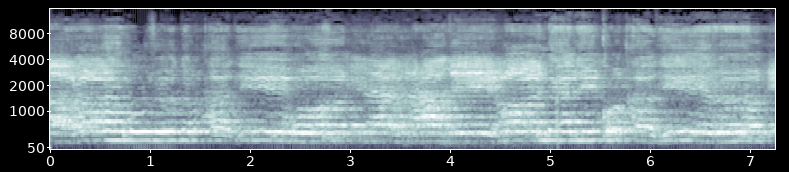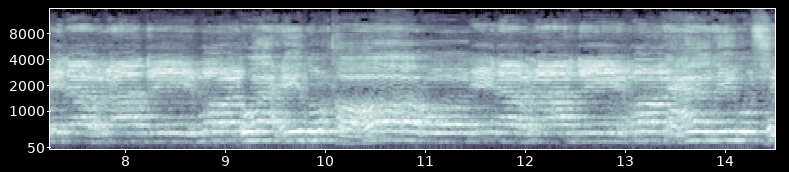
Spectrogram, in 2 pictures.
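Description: Men's voices chanting an unaccompanied Sufi devotional song (madih), in long held notes that waver and ornament, with no drums or instruments.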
